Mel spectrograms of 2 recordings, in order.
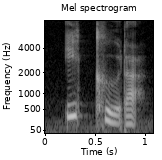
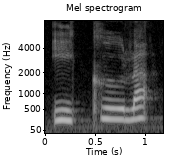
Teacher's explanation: Ikura, the plunging tone is how much or how many. Ikura, the rising tone is fish roe.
